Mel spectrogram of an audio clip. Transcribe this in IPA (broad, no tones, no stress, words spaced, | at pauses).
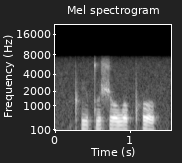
pʰitʷɪʃʊwʊ pʰʊ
